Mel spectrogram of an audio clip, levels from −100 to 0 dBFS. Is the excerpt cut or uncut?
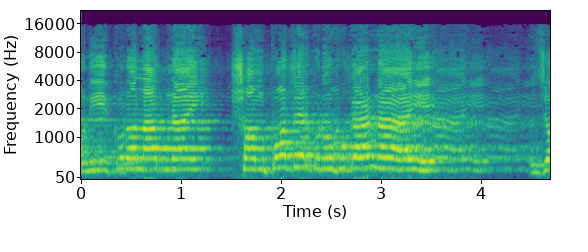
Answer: cut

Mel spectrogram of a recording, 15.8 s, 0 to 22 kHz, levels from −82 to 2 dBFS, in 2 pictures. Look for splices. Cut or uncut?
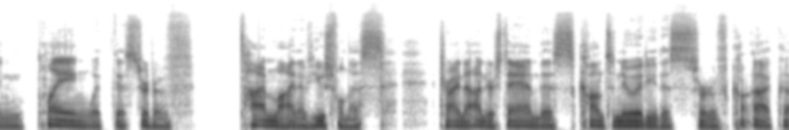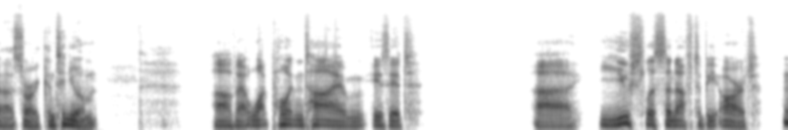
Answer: uncut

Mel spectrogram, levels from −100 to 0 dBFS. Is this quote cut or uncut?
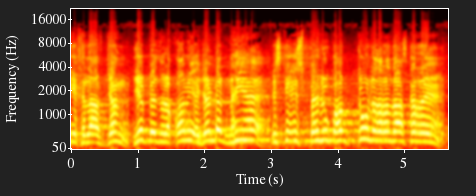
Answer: cut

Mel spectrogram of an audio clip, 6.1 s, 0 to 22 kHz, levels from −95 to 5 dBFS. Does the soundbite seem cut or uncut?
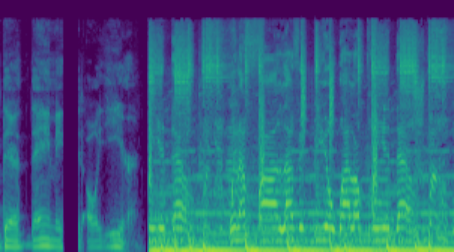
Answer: cut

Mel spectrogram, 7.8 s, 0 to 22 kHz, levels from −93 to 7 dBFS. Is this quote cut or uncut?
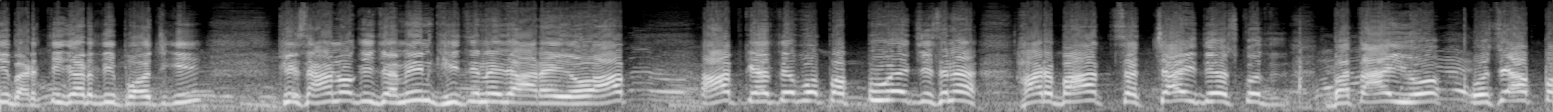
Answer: uncut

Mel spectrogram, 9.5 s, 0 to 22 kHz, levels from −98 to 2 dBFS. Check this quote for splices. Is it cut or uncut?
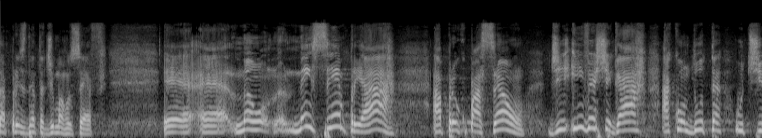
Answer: cut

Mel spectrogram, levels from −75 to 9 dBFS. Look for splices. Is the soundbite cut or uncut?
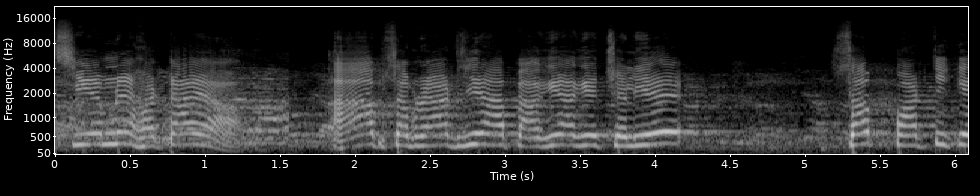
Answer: cut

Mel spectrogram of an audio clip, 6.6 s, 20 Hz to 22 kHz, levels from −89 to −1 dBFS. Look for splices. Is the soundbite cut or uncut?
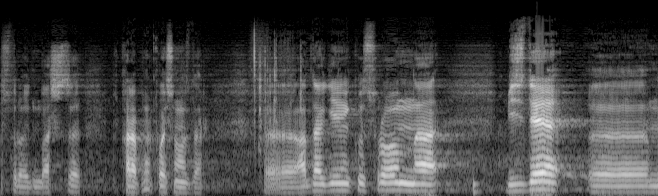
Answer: uncut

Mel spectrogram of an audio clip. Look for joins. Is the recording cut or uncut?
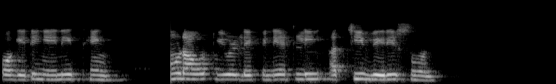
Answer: cut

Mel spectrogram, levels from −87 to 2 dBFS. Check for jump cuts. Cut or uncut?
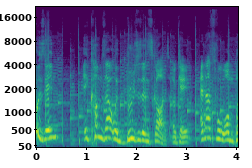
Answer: uncut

